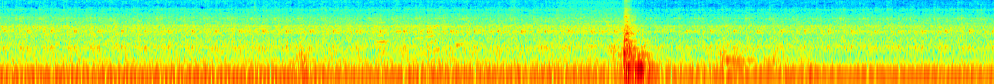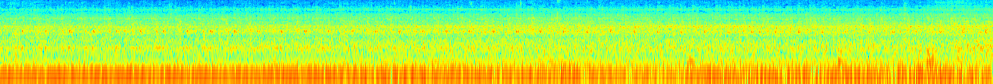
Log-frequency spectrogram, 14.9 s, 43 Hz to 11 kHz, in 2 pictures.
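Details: 2010 Sprinter van idling, then one sharp metallic clunk from the driveline; suspected rear differential clunking, not confirmed.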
